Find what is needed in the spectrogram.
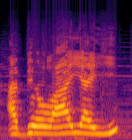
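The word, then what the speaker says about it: Abiola Yayi: Bom, eu tenho o maior prazer de apresentar o meu convidado de hoje, a Biolá Iaí. Não sei se falei certo, vamos, vamos é, ver. É isso mesmo. falei certo? Sim.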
